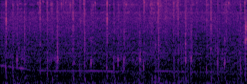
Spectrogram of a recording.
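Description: The horse Roach runs in The Witcher game. Hoofbeats pound continuously at a quick gallop, mixed into a dense, steady background of game sound.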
